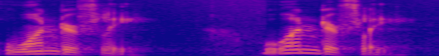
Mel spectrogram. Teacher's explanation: So when you see F-U-L-L-Y, don't pronounce that U. Shorten the word and make it three syllables.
